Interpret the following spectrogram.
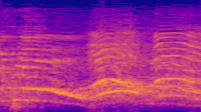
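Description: A congregation praying aloud all at once, many voices overlapping, with one voice rising loudly above the rest about halfway through.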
